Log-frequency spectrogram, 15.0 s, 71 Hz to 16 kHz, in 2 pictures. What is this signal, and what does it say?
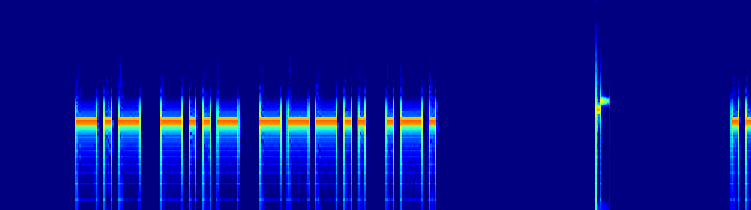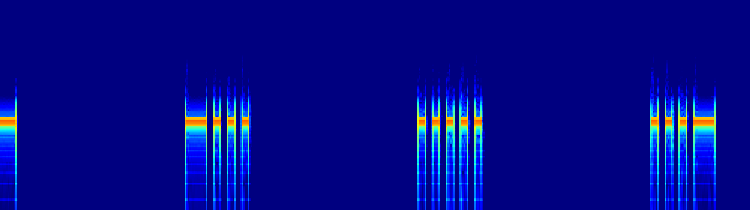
Morse code, heard as a keyed tone, about 17 wpm, spaced as for 7 wpm, 700 Hz. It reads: KX8R AB5V
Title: USA Call Signs - 4 Characters - 8x Character Spacing - 17wpm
